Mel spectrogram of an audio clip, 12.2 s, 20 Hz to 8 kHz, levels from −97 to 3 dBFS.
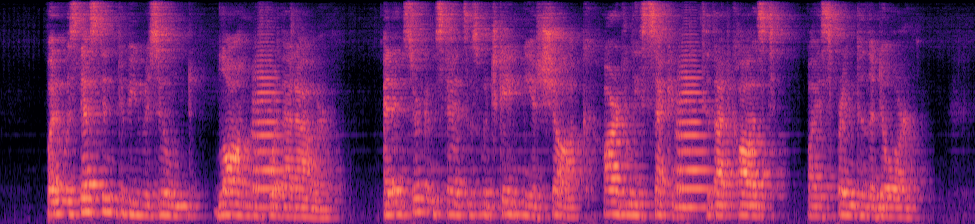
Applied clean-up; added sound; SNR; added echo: neural separator model SepFormer DNS4.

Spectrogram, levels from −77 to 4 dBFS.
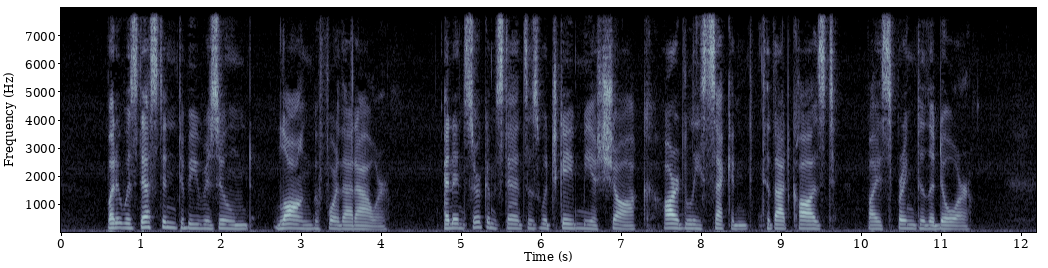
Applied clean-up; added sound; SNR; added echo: none; none; none; none.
